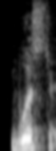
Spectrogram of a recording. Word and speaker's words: Worcester: Worcester. Thank you. I wasn't gonna try to pronounce that because I wasn't gonna get it right.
